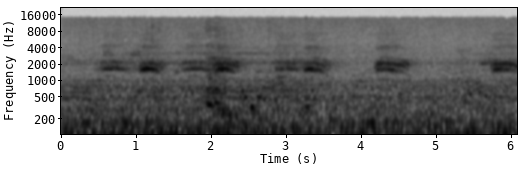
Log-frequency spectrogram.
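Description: A bird giving short, repeated calls, about eight in all and several in quick pairs, over a steady low background rumble.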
